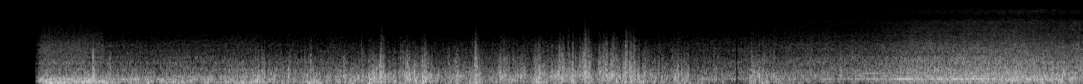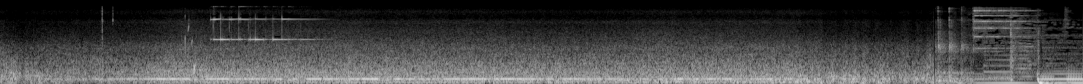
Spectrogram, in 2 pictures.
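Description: Wind buffeting the microphone on a ship's open deck over a steady low machinery hum, which stands out more clearly from about halfway on. A brief high electronic beep sounds once, past the middle.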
